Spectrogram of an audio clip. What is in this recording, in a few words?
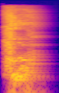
effort; Jayce; Sentinel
